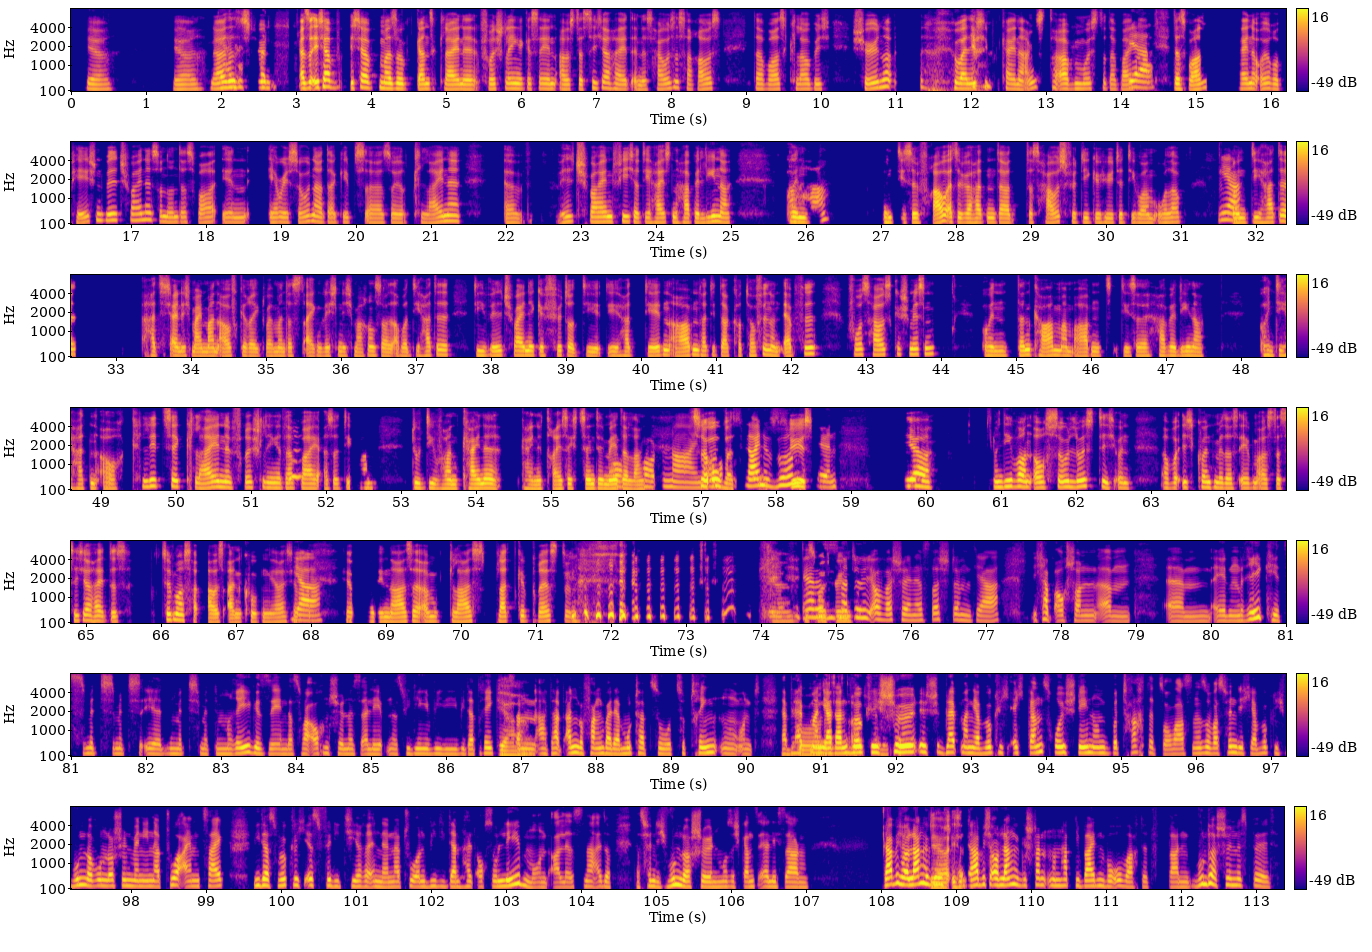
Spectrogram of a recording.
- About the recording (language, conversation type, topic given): German, unstructured, Gibt es ein Naturerlebnis, das dich besonders glücklich gemacht hat?
- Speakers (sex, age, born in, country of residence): female, 30-34, Germany, Germany; female, 55-59, Germany, United States
- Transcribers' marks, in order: other background noise; chuckle; giggle; laugh; chuckle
